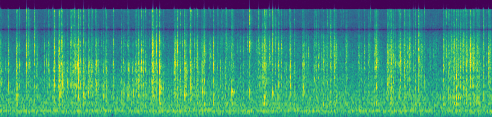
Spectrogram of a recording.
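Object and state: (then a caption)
Plastic computer keyboard. Fingertips and nails type on the keys of a backlit plastic gaming keyboard. A steady, dense stream of quick, bright clacks and taps fills the clip, with almost no low end and each click dying away almost instantly.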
